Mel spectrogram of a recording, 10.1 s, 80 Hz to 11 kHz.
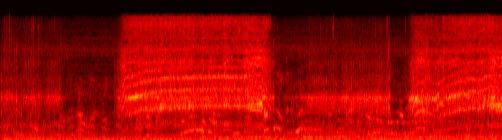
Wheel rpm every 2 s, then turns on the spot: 10, 50, 100, 10, 60.
none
